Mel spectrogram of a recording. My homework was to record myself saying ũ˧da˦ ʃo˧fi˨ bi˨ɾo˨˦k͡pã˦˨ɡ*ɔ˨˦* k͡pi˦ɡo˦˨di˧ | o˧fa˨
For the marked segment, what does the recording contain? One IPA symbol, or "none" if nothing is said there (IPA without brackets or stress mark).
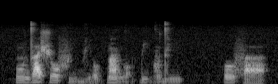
ɔ˨˦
